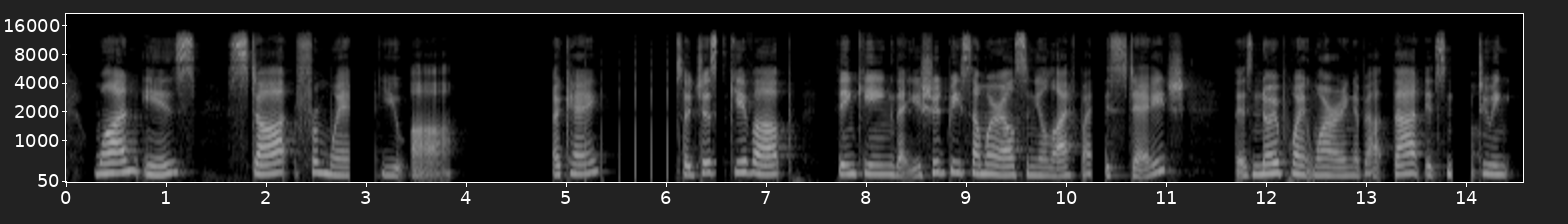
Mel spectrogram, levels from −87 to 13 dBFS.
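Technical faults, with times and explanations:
2.83–3.11 s, 6.50–6.59 s, 10.24–10.40 s, 13.84–14.05 s, digital broadcast dropout: the speech fades out over 8 ms into silence for 264, 72, 144 and 192 ms as the receiver mutes on lost frames. The gaps point to frames of about 24 ms. The first falls between "is start from" and "you are", and the third follows "else in your life". On a waveform they show as flat gaps, and on a spectrogram as blank vertical bands.
5.19–6.36 s, train of clicks: about seven evenly spaced pops at roughly 6 per second, peaking around 5 dB above the speech, just before "give up thinking that". The likely cause is interference injecting a repeated pulse. The clicks appear as thin vertical lines on the spectrogram and as sharp spikes on the waveform.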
